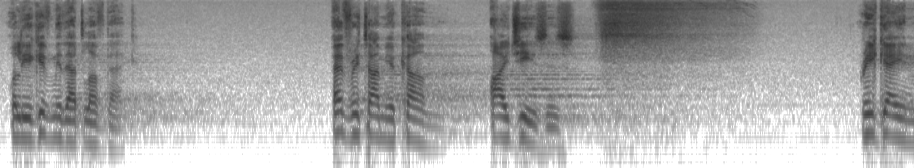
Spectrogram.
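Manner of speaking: hushed tender plea. Acted. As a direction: draw them in gently. Quiet closing of sermon.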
